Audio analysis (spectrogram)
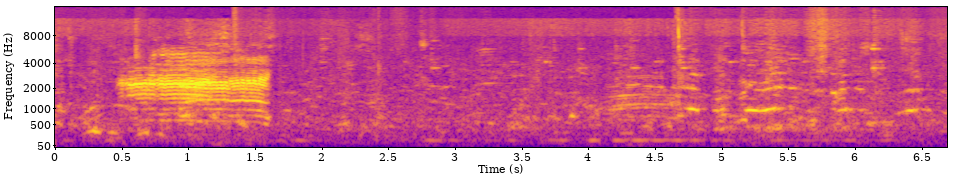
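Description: A sheep bleats loudly once inside a sheep pen in a Jesus Christ video game, followed by quieter background chatter and faint ambient sounds.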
